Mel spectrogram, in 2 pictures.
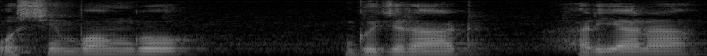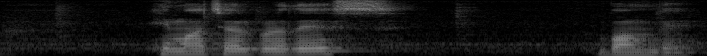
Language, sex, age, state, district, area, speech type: Bengali, male, 60+, West Bengal, Paschim Bardhaman, urban, spontaneous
